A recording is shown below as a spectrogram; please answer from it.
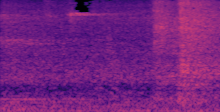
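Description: Steady low rumble of background noise in an indoor squash court, with one short sharp knock near the end.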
